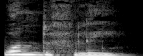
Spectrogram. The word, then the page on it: wonderfully: British English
